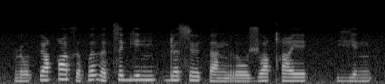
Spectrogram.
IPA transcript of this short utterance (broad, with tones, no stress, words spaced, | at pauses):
ɳo˩θø˧ qo˥xə˩pə˥ ðə˩ t͡sɛ˥bʲe˥ŋ | ɖə˧ sø˧θa˩ŋro˩ ʒo˧qʰe˧ | vʲɛ˩ŋ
